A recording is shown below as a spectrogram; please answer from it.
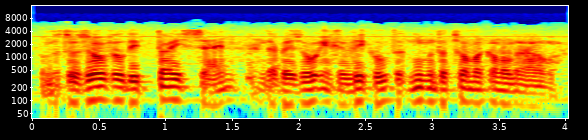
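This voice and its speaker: A man's voice: sits low, fairly even intonation, fast, close to an everyday voice. A man acting a cool, determined amateur investigator in a Dutch radio crime drama, speaking tersely and matter-of-factly. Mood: analytical, determined. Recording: dull, noisy old radio play recording.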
